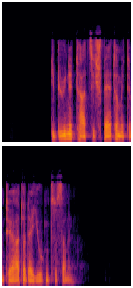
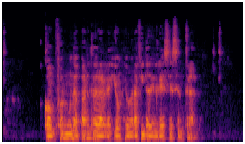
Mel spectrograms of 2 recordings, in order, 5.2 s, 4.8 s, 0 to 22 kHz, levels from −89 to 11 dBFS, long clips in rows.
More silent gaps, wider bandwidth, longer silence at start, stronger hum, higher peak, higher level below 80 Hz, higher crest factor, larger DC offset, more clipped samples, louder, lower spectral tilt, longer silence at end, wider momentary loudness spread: neither; second, 9.4 kHz vs 13 kHz; first, 1 s vs 0.05 s; neither; about the same, -2 dBFS vs -4 dBFS; first, -50 dBFS vs -56 dBFS; about the same, 20 dB vs 18 dB; neither; neither; about the same, -20 LUFS vs -21 LUFS; second, -4.5 dB/octave vs -6 dB/octave; first, 1.2 s vs 0.45 s; about the same, 8 LU vs 8 LU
